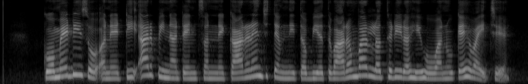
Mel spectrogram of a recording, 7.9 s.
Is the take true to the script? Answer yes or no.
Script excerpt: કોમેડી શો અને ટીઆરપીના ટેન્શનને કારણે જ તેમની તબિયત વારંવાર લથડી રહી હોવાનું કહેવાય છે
yes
